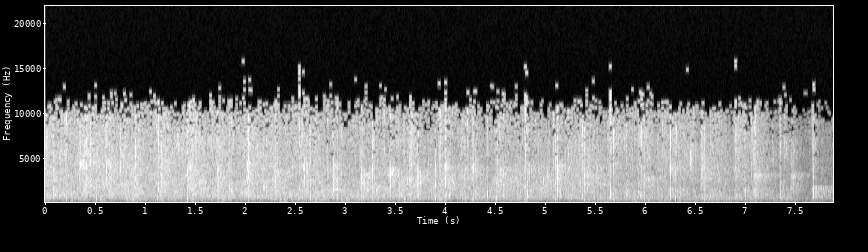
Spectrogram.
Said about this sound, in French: En tout cas, je crois qu'on peut l'applaudir, c'était magnifique. Merci.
